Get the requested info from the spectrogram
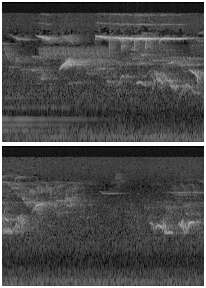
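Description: Faint, short chirping bird calls, a few wavering notes at a time, over low outdoor background noise; a held music note fades out in the first two seconds.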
